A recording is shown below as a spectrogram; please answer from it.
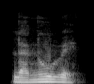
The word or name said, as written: La nube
